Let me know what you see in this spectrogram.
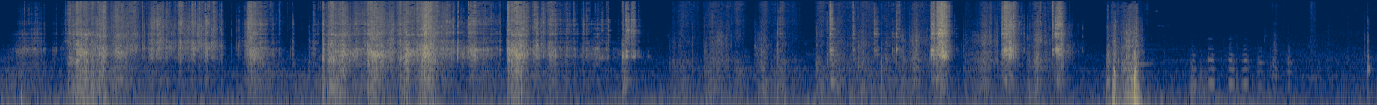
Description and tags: Some noises recorded moving differents kinds of seeds in differents kinds of containers
farming, farm, seeds, henhouse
